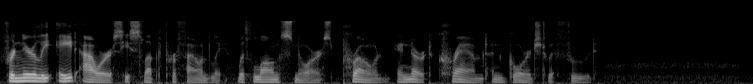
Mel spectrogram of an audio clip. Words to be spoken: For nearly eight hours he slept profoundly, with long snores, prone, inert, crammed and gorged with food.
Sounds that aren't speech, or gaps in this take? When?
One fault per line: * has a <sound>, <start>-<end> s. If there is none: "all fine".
all fine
